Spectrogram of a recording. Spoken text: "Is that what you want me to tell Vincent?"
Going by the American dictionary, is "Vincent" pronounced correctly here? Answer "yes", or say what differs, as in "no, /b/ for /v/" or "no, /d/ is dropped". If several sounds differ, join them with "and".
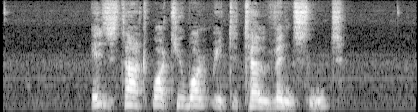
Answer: yes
